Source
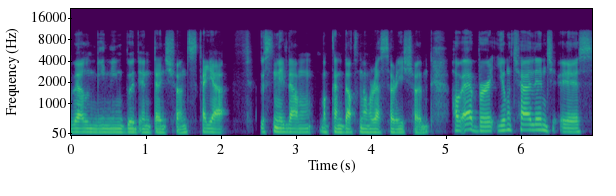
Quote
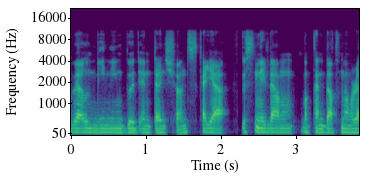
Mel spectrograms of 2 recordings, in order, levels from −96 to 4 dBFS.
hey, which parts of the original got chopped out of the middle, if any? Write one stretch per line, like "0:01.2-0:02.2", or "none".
0:02.2-0:02.5

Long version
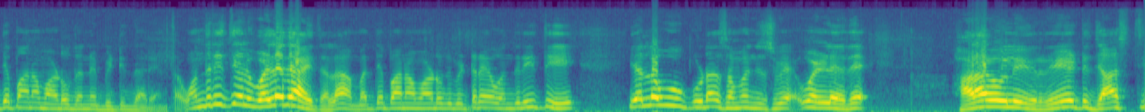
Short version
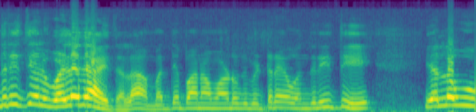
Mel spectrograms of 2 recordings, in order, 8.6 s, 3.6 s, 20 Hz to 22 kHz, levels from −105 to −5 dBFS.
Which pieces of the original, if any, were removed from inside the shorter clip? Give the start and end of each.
none

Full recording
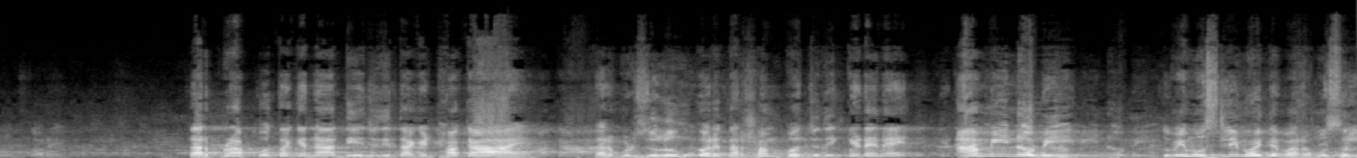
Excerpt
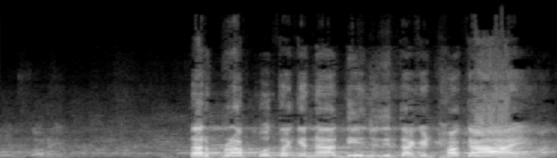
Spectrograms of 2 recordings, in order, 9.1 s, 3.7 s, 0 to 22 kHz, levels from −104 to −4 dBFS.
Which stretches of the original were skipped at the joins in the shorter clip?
none

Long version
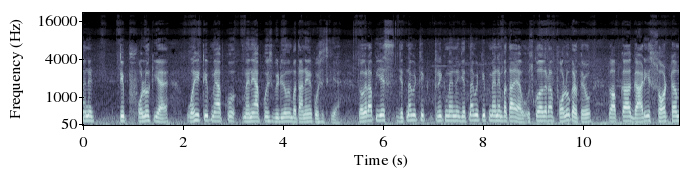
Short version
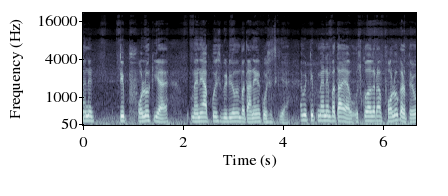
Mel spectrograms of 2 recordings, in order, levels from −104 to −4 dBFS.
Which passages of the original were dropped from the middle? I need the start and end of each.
0:02.0-0:03.1
0:05.4-0:07.8

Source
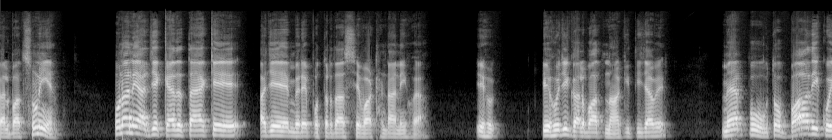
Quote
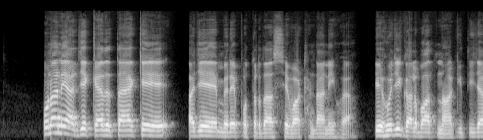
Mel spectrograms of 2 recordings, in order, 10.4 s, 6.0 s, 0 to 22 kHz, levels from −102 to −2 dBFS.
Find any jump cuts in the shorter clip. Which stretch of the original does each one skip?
0:05.4-0:06.6

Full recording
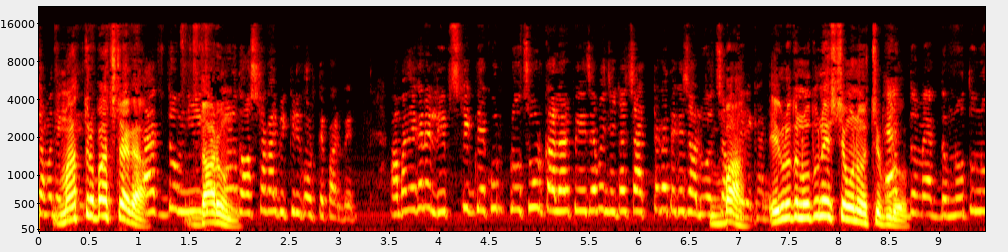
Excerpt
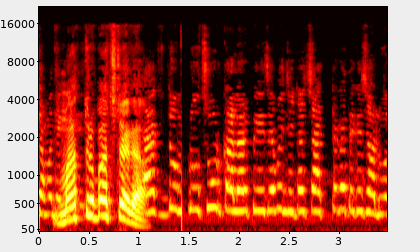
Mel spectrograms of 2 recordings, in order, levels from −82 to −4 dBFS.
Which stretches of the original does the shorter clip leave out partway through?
0:01.3-0:04.5

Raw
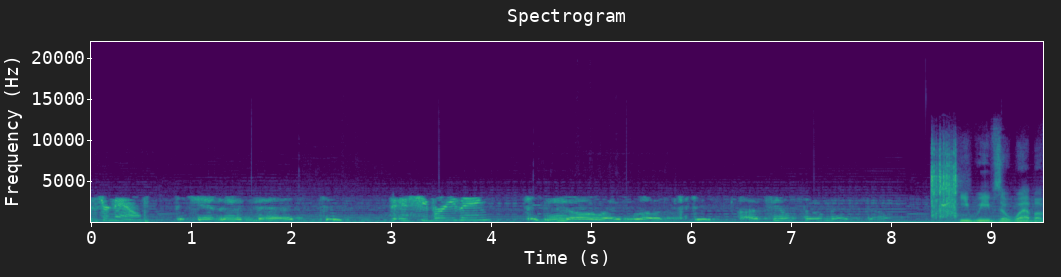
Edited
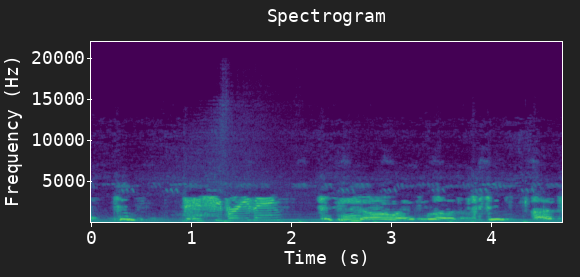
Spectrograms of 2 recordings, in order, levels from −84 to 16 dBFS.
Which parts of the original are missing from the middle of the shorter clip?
none

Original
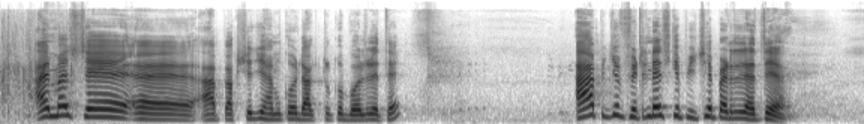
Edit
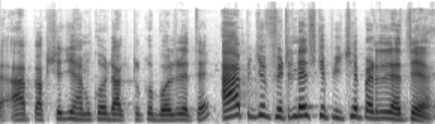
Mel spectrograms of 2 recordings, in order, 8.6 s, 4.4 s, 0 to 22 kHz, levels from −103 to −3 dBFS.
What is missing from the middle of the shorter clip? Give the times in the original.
0:04.0-0:05.7

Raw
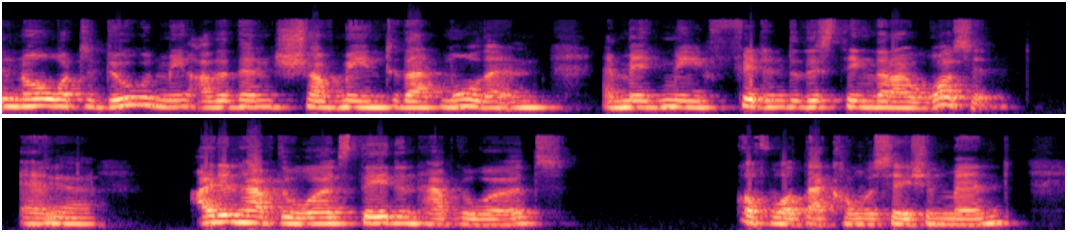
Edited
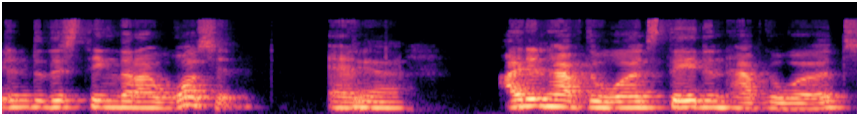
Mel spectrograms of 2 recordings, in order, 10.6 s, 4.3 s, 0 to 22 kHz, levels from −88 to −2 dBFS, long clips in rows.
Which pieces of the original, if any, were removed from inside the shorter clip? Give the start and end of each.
none

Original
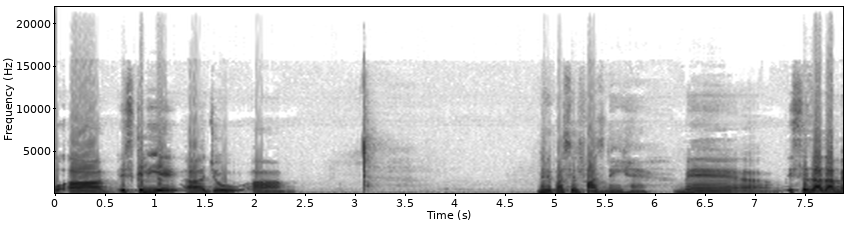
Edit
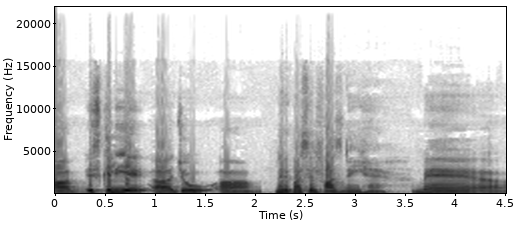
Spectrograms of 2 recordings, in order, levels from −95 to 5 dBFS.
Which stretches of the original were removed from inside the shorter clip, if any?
0:02.4-0:04.7

